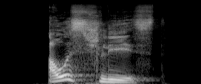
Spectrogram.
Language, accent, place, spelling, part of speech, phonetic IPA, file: German, Germany, Berlin, ausschließt, verb, [ˈaʊ̯sˌʃliːst], De-ausschließt.ogg
- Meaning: inflection of ausschließen: 1. second/third-person singular dependent present 2. second-person plural dependent present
